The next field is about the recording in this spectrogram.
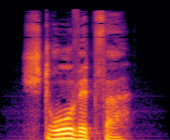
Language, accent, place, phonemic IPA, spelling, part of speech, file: German, Germany, Berlin, /ˈʃtʁoːvɪtvɐ/, Strohwitwer, noun, De-Strohwitwer.ogg
- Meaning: grass widower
